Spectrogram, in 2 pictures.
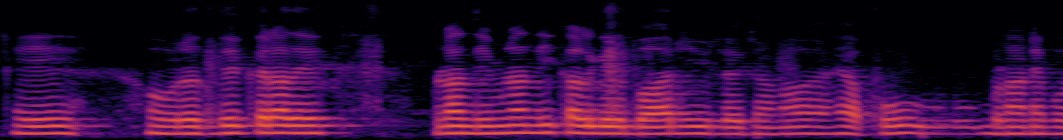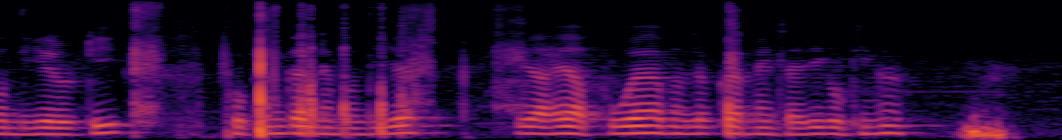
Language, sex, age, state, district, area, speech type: Dogri, male, 18-30, Jammu and Kashmir, Samba, rural, spontaneous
